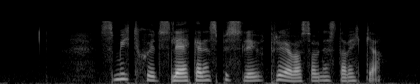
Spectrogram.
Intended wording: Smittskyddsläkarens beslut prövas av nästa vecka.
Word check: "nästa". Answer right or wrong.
right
